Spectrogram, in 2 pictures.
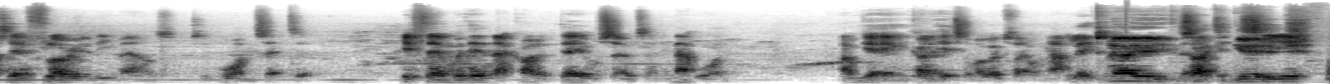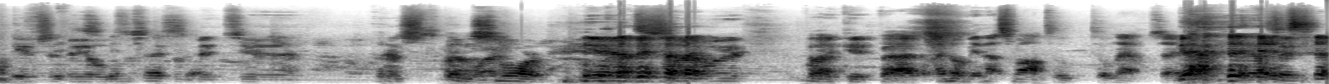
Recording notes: Less than ideal audio. Sit down with a few beers.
